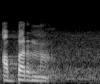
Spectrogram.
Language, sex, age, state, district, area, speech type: Tamil, female, 30-45, Tamil Nadu, Thoothukudi, urban, spontaneous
